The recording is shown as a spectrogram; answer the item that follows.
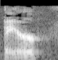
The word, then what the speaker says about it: Bexar: Considering we live in Bexar County, but everybody pronounces it Bear.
